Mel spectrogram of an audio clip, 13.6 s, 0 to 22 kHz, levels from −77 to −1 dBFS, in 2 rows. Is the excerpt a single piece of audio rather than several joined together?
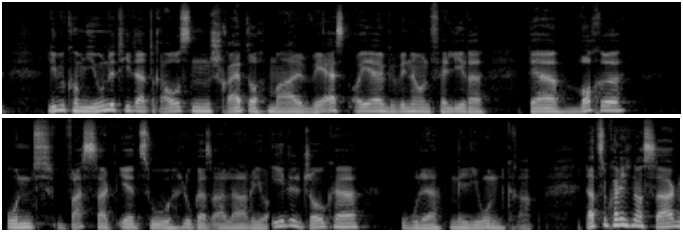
no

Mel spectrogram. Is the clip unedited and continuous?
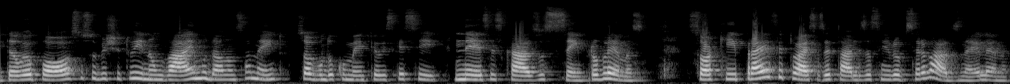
no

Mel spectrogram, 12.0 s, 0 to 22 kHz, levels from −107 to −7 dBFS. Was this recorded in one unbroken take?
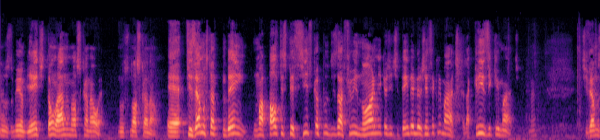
no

